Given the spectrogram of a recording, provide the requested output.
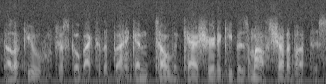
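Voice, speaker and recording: An actor playing a firm, commanding frontier marshal in a 1950s radio drama. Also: male voice, a bass voice, steady tone, a little fast, pushed and bright, a little hiss or hum, heavily acted. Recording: dull, lo-fi old radio broadcast.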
